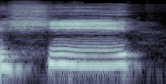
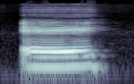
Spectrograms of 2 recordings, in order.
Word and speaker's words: he: It's pronounced e, as, a, hemos, han. Remember, H's are silent in Spanish.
